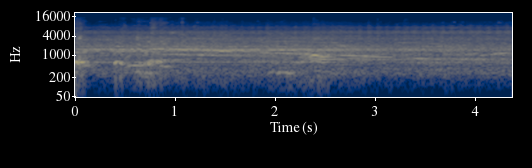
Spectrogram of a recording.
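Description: Indistinct voices of a few people talking, with music faintly behind.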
